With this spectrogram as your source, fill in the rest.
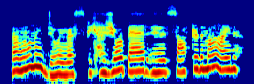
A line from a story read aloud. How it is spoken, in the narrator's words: Merlin grumbled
